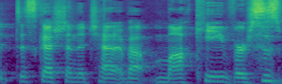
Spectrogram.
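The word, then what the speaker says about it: Maquis: also there's a discussion in the chat about maki versus marquis and i agree it sounds that pronunciation thing screwed me up so much when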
